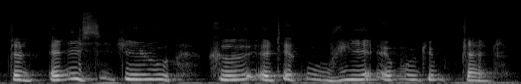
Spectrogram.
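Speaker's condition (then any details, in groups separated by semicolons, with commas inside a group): Cerebral palsy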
